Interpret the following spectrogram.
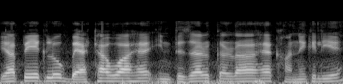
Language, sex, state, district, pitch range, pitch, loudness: Hindi, male, Uttar Pradesh, Hamirpur, 130-145 Hz, 140 Hz, -17 LUFS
